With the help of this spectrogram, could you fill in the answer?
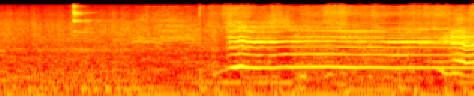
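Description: A bell rings once with a bright, steady tone full of overtones. It holds at an even loudness for about a second and a half before cutting off, after a short stretch of quiet.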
